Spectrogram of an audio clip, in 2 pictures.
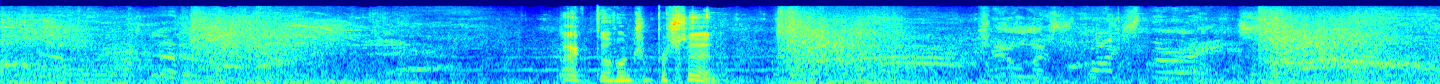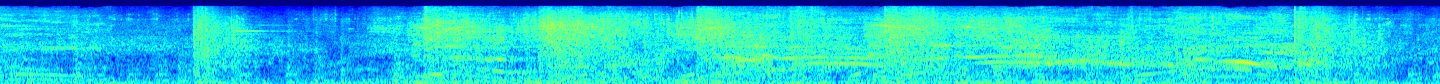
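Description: Monsters snarl and roar.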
